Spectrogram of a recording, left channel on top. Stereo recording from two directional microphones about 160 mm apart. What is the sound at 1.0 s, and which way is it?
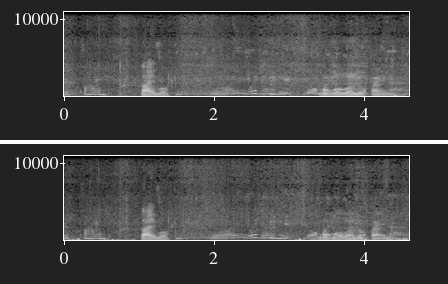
Speech, 20° right (ahead or behind).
